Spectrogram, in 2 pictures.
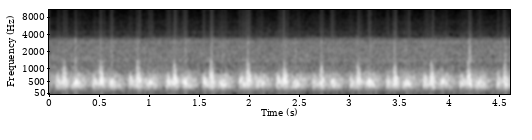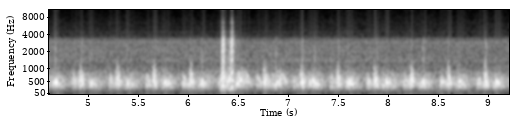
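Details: Fast, regular whooshing fetal heartbeat at about 160 a minute on a Sonoline B handheld fetal Doppler at 13 weeks 1 day of pregnancy, with one brief bump of noise.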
